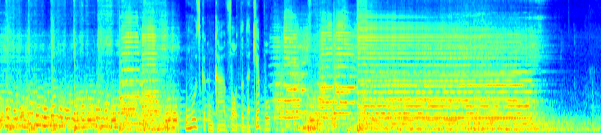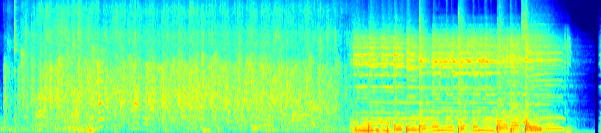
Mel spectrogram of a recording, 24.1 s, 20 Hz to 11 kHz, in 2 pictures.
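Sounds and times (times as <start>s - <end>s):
brass section holding chord: 0.3s - 10.9s
audience applause: 12.1s - 19.2s.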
